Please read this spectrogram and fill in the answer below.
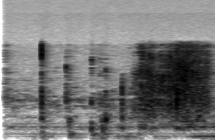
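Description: Faint, light clicks on a computer, about five in under a second, followed by a soft hiss that builds just before speech begins.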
